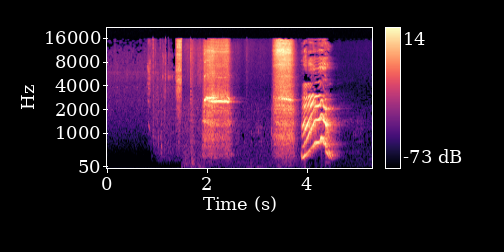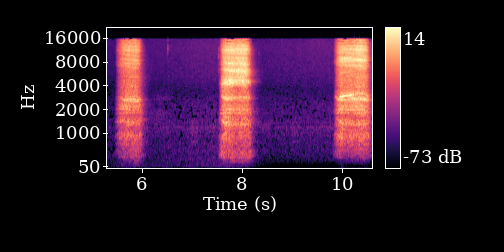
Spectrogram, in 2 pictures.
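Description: Failed finger-whistle attempts: five breathy blasts of air about two seconds apart, mostly hiss with a faint thin whistle tone in most of them. A brief rising-and-falling voice sound follows the second blast.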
